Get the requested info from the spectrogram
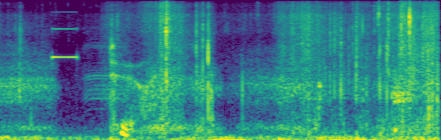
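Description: Faint crunching and rustling of footsteps through dry leaves and brush, with one short, high electronic beep about half a second in.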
